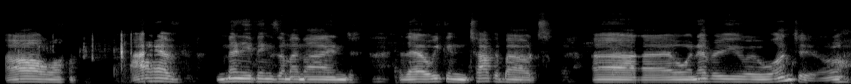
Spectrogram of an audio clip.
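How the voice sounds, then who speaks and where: A man hosting a dating-show bit in improv comedy, talking in a hesitant, halting way full of fillers over a home video call. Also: mid-range voice, fairly even intonation, a bit bright, rough recording. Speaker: game show host.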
